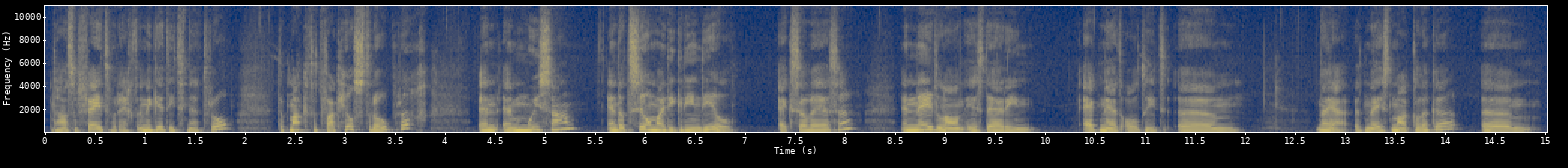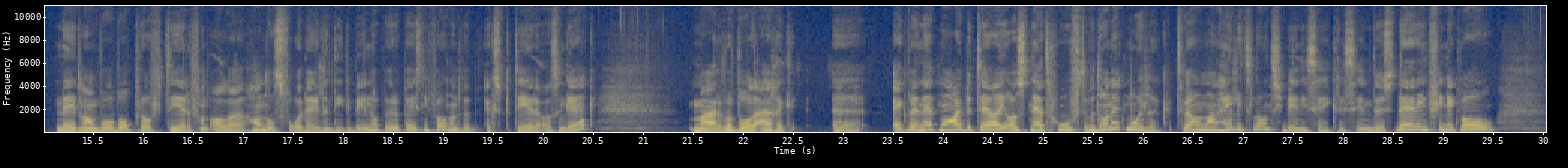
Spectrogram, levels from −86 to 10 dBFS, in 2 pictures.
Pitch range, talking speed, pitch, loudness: 180-235 Hz, 190 wpm, 205 Hz, -17 LUFS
